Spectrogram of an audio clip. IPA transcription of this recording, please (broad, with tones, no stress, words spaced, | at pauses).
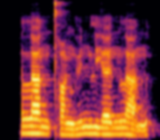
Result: la˥˨nt̪ʰɑ˩ŋy˦n ljɛ˨˦nla̰˨˩n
